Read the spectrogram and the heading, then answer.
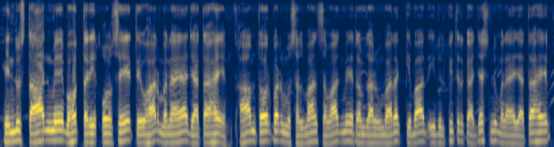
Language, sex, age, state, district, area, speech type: Urdu, male, 45-60, Uttar Pradesh, Lucknow, rural, spontaneous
